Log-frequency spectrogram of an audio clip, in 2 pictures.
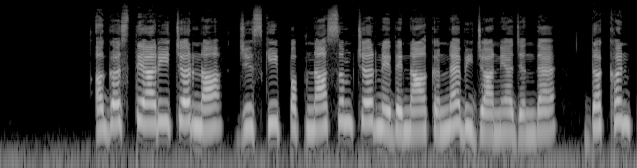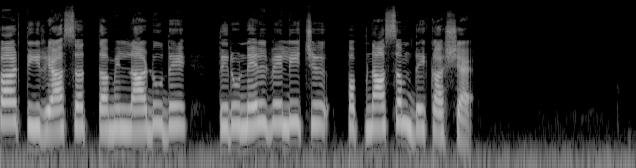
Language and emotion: Dogri, neutral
